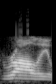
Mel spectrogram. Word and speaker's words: Raleigh: Yeah, it's actually pronounced Raleigh, like the city.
